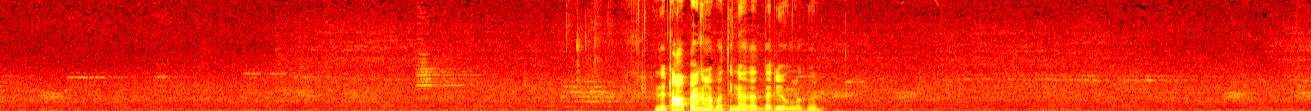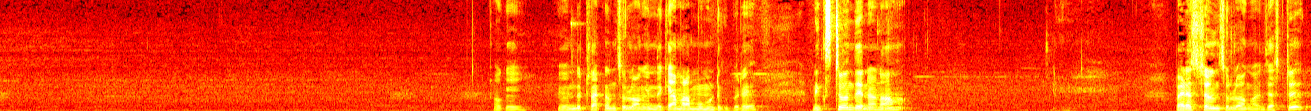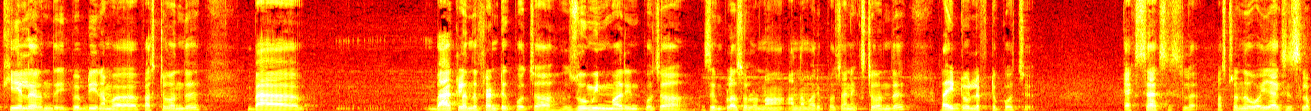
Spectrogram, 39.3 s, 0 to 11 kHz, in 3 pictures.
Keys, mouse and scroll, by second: 5.7 middle click, 7.8-8.5 scroll down 1, 18.9 space, 21.9 click.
